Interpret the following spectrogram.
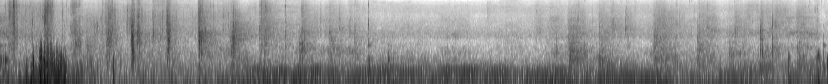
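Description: Footsteps of a person walking at an uneven pace, first over leaf-strewn dirt and then on the concrete floor of an empty bunker. There is a loud low thump about a second in, and a steady low rumble runs under the steps.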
